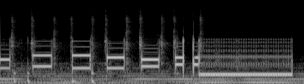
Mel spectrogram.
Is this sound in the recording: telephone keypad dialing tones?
yes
